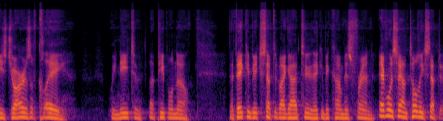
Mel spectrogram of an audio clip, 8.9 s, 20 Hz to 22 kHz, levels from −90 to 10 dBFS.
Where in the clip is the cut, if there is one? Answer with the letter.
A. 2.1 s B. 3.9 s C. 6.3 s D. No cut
D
